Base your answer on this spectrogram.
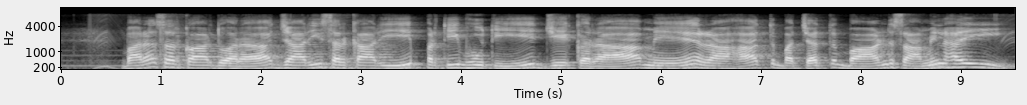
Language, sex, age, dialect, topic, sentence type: Magahi, male, 36-40, Southern, banking, statement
